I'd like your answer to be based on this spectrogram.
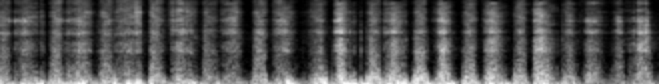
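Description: The bowl of a solid wooden spoon is rubbed and scratched rapidly with short nails and fingertips. Quick, uneven scraping strokes run together at about three per second, with a dull, low-heavy rubbing body and a thin bright grainy edge that stops almost instantly.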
